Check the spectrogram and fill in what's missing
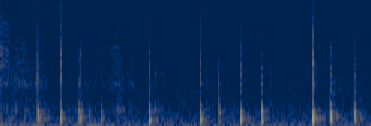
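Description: An empty white plastic ice cream pail sits upside down on a lap while fingertips knock and tap on its hollow bottom. Fourteen short, dry, hollow thumps with a low body ring out at an uneven rhythm, each dying away almost at once.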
